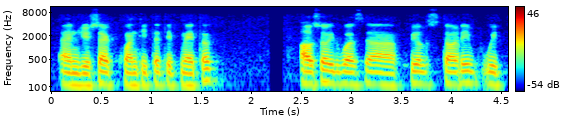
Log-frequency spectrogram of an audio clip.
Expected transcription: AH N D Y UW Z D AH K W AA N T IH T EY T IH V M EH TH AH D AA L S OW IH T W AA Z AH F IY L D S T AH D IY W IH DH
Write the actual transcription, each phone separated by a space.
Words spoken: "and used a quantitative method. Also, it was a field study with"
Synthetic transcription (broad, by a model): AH N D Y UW S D K W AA N T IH T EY T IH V M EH T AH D AA L S OW IH T W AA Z AH F IY L D S T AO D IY W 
